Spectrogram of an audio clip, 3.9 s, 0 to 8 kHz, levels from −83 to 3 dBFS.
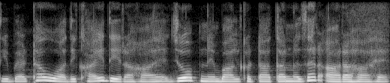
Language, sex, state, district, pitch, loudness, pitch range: Hindi, female, Uttar Pradesh, Budaun, 210 Hz, -16 LUFS, 200-225 Hz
